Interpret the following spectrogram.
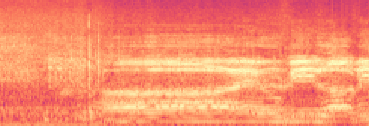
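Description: A barbershop quartet, four male voices, singing a cappella in close harmony. They hold a steady chord, then move to a new chord with vibrato about half a second in.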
